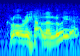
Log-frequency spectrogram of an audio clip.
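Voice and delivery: low, soft glory hallelujah; soft murmured praise. Real, not acted. Preacher murmuring praise to himself, soft. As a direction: breathe it out under the voice.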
